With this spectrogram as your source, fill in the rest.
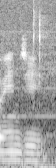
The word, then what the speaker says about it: Engi: Yeah, definitely go NG controlled.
